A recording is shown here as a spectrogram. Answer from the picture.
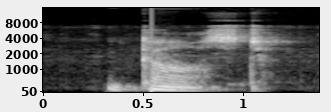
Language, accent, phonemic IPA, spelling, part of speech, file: English, Southern England, /ɡɑːst/, gast, verb, LL-Q1860 (eng)-gast.wav
- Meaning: To frighten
